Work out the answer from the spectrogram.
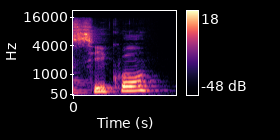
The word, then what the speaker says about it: SQL: Oracle databases or Microsoft sequel you know ms SQL SQL is usually pronounced as sequel ms sequel my sequel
